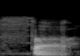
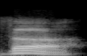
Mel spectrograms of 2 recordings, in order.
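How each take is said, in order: First: The th sound is voiceless, without buzzing. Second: The th sound is voiced, with buzzing. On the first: "not the voiceless one" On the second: "It's the voiced version"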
